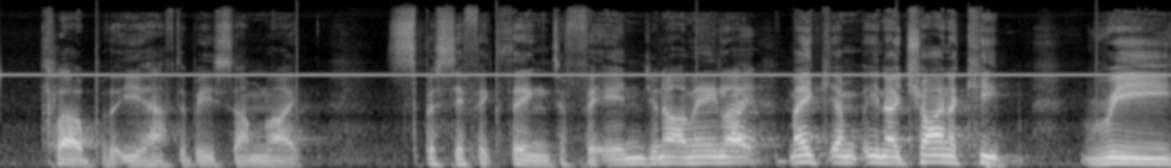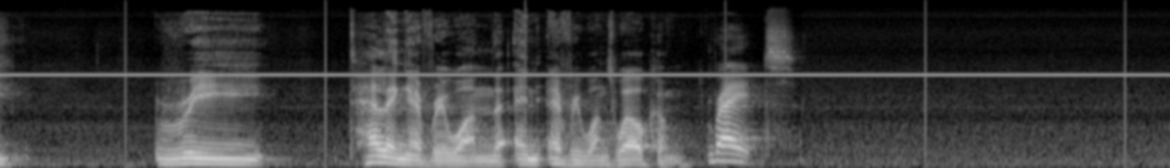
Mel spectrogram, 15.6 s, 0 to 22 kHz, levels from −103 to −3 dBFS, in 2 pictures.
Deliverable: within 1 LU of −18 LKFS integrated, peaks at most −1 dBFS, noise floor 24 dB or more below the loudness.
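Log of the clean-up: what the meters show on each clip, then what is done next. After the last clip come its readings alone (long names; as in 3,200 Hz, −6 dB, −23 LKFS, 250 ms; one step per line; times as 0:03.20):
number of clicks 12; interfering tone 3,500 Hz; level of the tone −41 dBFS; integrated loudness −28.0 LKFS; sample peak −9.0 dBFS; target loudness −18.0 LKFS
→ click removal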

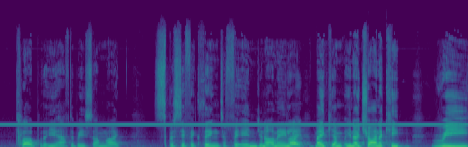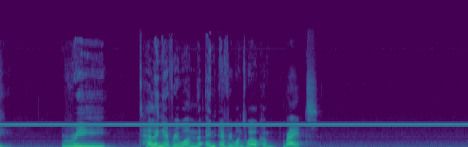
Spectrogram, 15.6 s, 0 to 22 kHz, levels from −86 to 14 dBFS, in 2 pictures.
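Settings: number of clicks 0; interfering tone 3,500 Hz; level of the tone −41 dBFS
→ notch filter 3,500 Hz, Q 30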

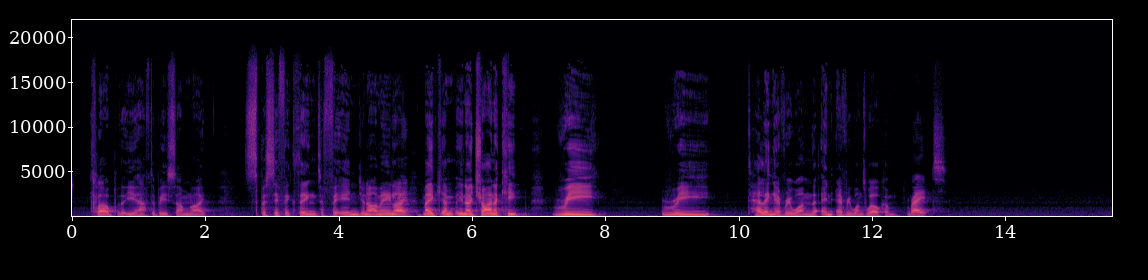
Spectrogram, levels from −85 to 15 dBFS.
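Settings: interfering tone none found; integrated loudness −28.0 LKFS; sample peak −9.0 dBFS; target loudness −18.0 LKFS
→ level +10 dB
brickwall limiter −1 dBFS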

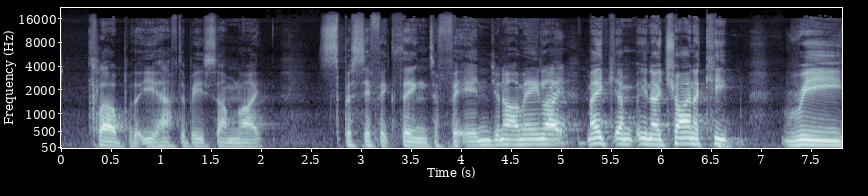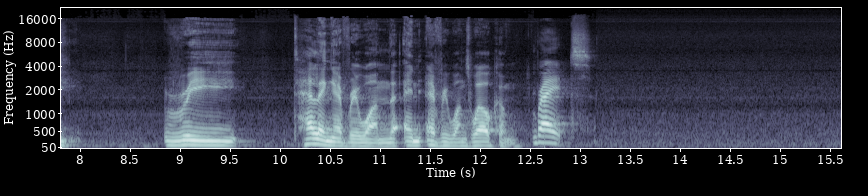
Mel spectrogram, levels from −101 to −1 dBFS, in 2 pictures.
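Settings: integrated loudness −18.0 LKFS; sample peak −1.0 dBFS; background noise floor −54 dBFS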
